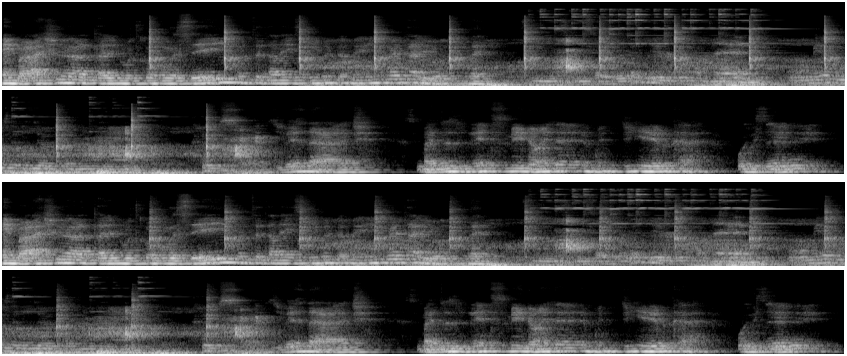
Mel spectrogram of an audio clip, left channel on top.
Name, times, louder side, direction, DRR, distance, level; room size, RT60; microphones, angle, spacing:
voice 1, 0.0-4.8 7.1-7.5 10.6-12.1 12.6-15.4 15.8-16.5, equal, 15° right, -3 dB, 1.0 m, -18 dB
sound 1, 1.5-1.6 2.2-2.4 3.0-3.1 3.7-3.9 4.5-4.6 5.2-5.4 6.0-6.1 6.7-6.9 7.5-7.6 8.2-8.4 9.0-9.1 9.7-9.9 10.5-10.6, left 5 dB, 85° left, 0.5 m, -24 dB
sound 2, 3.0-11.0, equal, 15° left, 1.7 m, -22 dB
voice 2, 5.2-9.8 10.3-10.8 12.6-13.0 15.8-16.4, left 1 dB, 60° left, -3 dB, 1.3 m, -27 dB
Bell, 5.3-8.0 8.5-8.8 9.3-10.0, right 1 dB, 40° left, 1.7 m, -34 dB
4.6 x 4.2 x 2.2 m, 0.78 s
head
